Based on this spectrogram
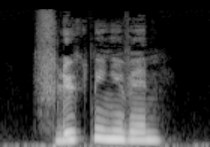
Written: flygtningeven

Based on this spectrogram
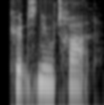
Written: kønsneutral

